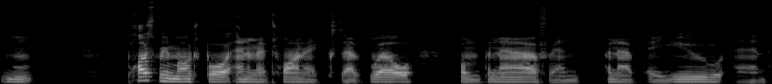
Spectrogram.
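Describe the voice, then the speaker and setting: Teen guy rambling through a q&a, slow and kinda low voice, lots of ums. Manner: rambling, hesitant, many ums. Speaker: vlogger answering questions. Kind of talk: casual Q&A monologue.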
